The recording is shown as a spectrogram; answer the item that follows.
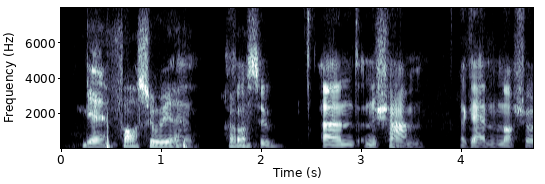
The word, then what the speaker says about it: Fosu: Yeah, Fosu, yeah. Fosu. And Nsham. Again, I'm not sure if that's the correct pronunciation, but Celtic.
